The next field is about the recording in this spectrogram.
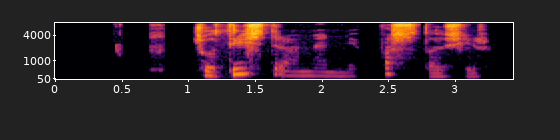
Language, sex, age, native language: Icelandic, male, 12, Icelandic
